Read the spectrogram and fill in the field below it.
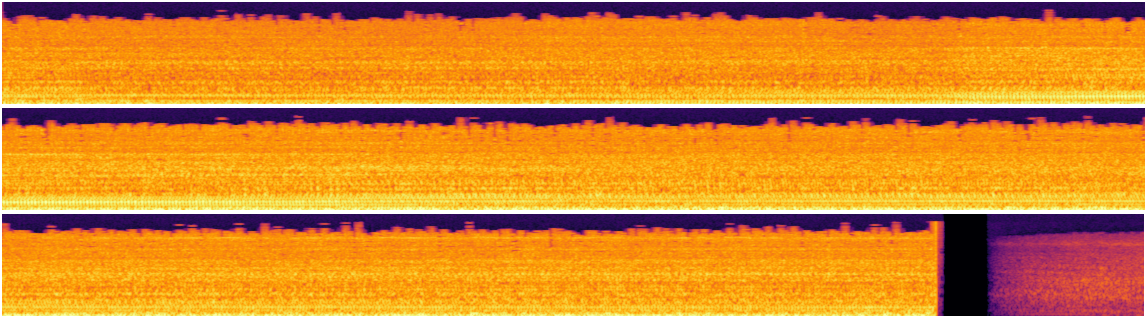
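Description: A motorcycle engine rumbles steadily while riding, rising in pitch as it speeds up.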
